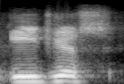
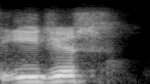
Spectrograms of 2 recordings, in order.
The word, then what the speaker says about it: Aegis: and not to correct you or anything, but there's two acceptable ways to pronounce it. There's Aegis and Aegis. And we go with Aegis, but I could care less as long as it's not something like, well, I don't even want to go down that road.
